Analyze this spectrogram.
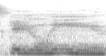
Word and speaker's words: scalene: lengths or be congruent and then this is pronounced scalene and a scalene triangle all of the sides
